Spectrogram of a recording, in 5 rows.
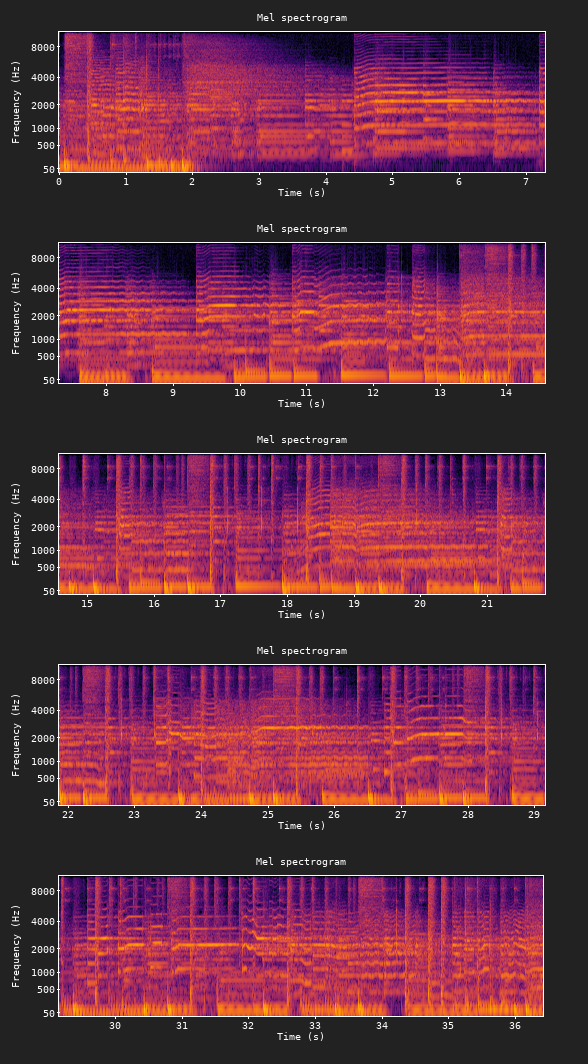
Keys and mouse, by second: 6.8 click, 16.0 click, 20.5 shift+b, 21.6-22.2 typing, 22.4 click, 24.1 ], 24.5 click, 25.7 [, 26.1 click, 28.9-35.3 typing, 29.1 click, 29.9 click, 31.5 click, 32.5 click, 34.7 click.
